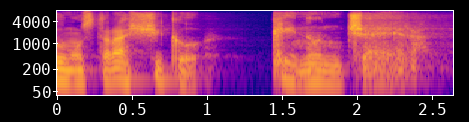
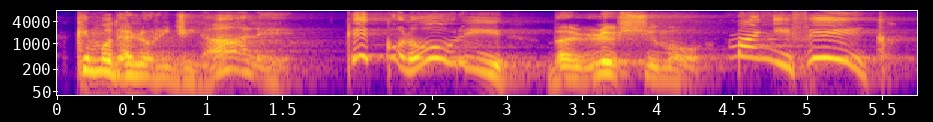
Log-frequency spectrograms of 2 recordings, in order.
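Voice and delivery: high, louder, stretched-out exclamations; gushing praise; 6 semitones higher, 6 dB louder than usual. Acted. Crowd flattering the emperor, high exaggerated praise. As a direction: overdo the admiration. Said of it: "tutti dicevano".

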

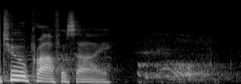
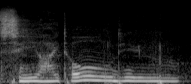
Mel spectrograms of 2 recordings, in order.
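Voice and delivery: smug oracle; 4 dB quieter, much slower than usual. Retold or imitated. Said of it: "And she said".

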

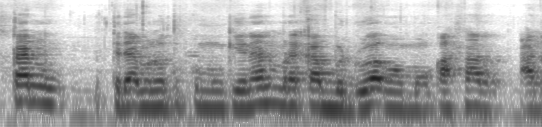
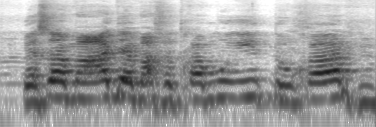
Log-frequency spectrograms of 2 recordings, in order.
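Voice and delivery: higher, louder mock reproach; lightly voiced scolding mother; 5 semitones higher, 5 dB louder than usual. Mother rejects child's excuse, mock scolding. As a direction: challenge the excuse like a parent.

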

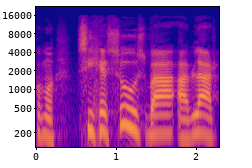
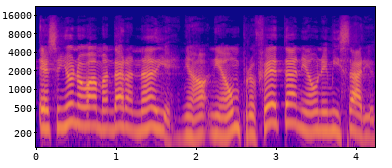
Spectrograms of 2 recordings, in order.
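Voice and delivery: ordinary delivery

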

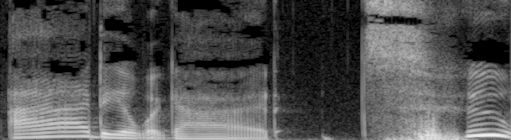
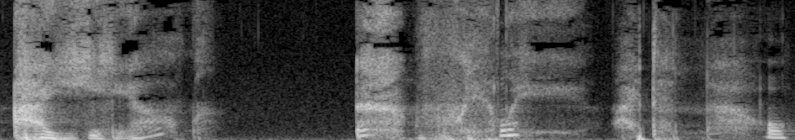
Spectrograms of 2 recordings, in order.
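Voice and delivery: stunned whispered disbelief; surprised whisper; 3 semitones higher, 4 dB quieter than usual. Retold or imitated. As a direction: whisper it in shock. Surprised reply to God.

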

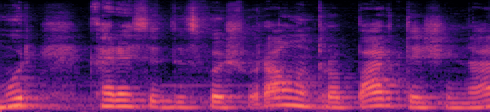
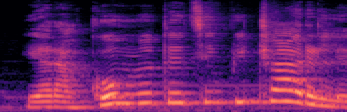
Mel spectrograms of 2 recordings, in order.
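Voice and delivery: pitched-up, emphatic observation; pointed remark; 8 semitones higher, 4 dB louder than usual. A narrator's reading. Firion points out Luna's stumbling to help, emphatic. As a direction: point it out helpfully, voice rising high. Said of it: "sublinie Firion".

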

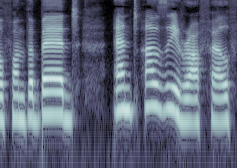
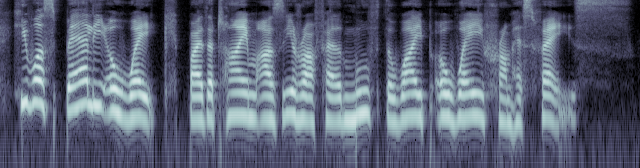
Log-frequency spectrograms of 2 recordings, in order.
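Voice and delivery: ordinary delivery, nothing marked

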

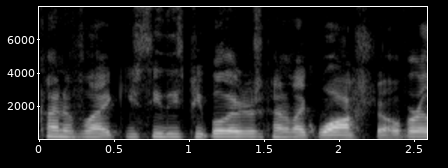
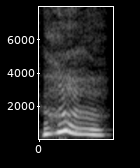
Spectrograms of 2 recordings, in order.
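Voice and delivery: panicked gasp; 12 semitones higher, 9 dB louder than usual. Retold or imitated.

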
